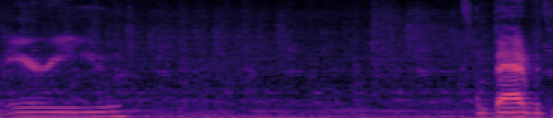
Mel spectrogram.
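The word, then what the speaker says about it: Xiaryuu: how do you say your name x-i-a-r-y-u-u it's Airy you I'm bad with names even in real life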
